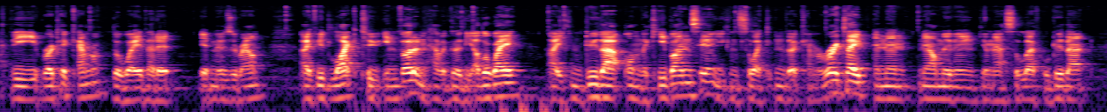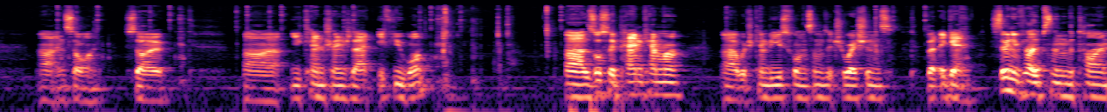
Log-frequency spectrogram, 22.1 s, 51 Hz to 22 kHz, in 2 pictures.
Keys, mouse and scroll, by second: 0.8 click, 4.5 click, 7.3 click, 8.3 click, 11.1 click, 15.6 ctrl+click, 15.7 ctrl+scroll down 1, 15.9-16.7 ctrl+scroll, 17.1 ctrl+right click, 19.9 click.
